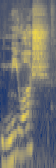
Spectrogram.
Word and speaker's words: Miłosz: You did better than I would have, that's Miłosz, for sure. Yeah, it sounds like a W, but it's spelled it's an L with a cross to it.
